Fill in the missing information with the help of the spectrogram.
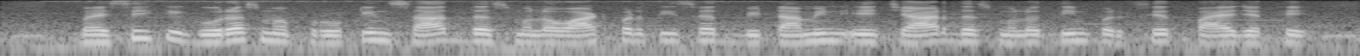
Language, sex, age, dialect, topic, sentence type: Chhattisgarhi, male, 25-30, Eastern, agriculture, statement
